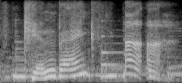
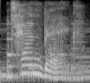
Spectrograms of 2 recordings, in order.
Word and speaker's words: TN Bank: How do you say the name? TN Bank? No. Tin Bank? So what is it? 10 Bank. 10, as in Tennessee.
